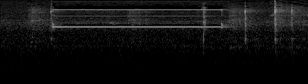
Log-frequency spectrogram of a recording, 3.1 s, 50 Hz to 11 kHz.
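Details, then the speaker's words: Zotek ZT111 digital multimeter on continuity/buzzer setting, probes touching: steady high-pitched beep under two seconds, showing the points are shorted or connected; continuity beep indicating short circuit. "đối với âm thanh này, thường nếu nó ngắn hoặc ngắn, âm thanh phát ra như thế này"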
